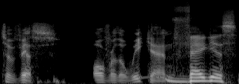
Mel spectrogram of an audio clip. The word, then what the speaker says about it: Vegas: was saying save vegas and he would go vagus and i would say vegas vegas yes you have to realize that as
